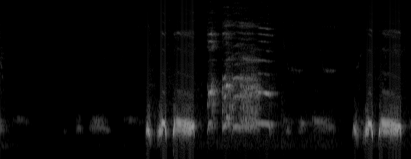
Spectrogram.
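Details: Spotted dove cooing: soft low coos, then a loud phrase of two short notes and a long held coo, a rougher drawn-out stretch, and another loud phrase near the end.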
